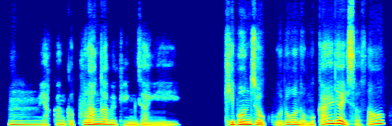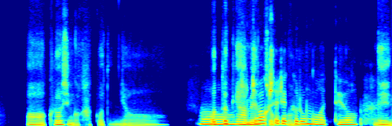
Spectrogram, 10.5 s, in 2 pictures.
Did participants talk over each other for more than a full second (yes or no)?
yes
